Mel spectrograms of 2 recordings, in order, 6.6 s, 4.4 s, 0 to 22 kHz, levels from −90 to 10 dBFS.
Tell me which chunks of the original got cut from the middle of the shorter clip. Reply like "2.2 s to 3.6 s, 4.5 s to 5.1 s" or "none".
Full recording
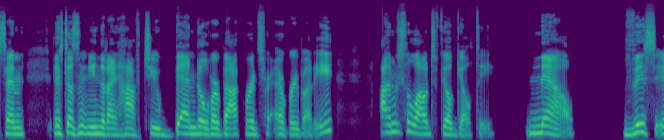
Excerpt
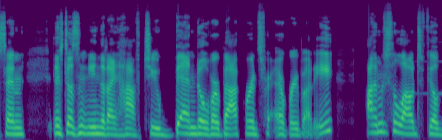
3.5 s to 3.6 s

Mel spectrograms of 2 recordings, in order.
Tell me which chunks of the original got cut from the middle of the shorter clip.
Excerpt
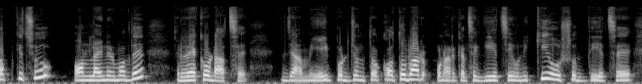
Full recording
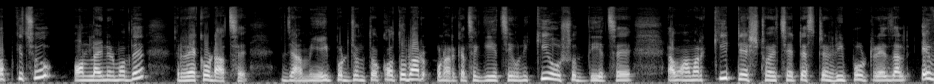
none

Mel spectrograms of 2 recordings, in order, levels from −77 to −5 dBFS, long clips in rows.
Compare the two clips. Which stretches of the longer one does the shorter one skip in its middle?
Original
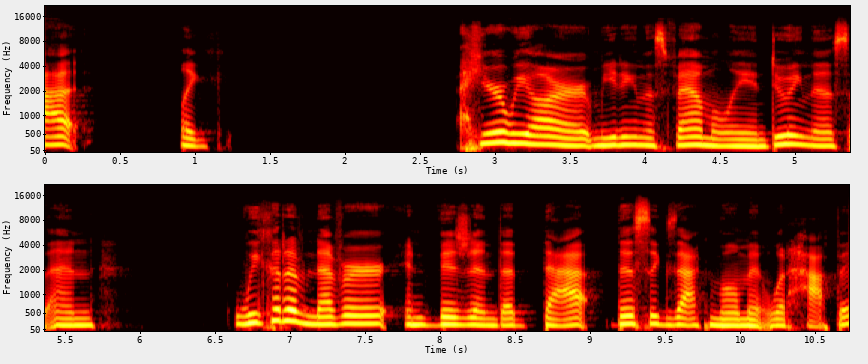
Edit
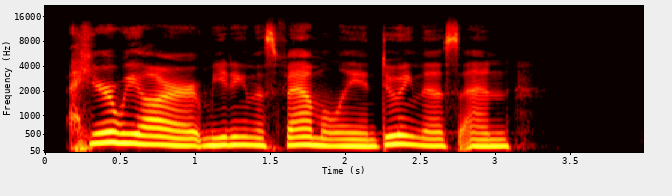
none

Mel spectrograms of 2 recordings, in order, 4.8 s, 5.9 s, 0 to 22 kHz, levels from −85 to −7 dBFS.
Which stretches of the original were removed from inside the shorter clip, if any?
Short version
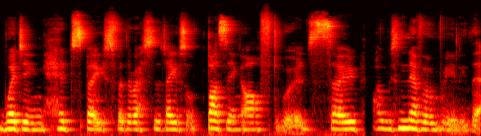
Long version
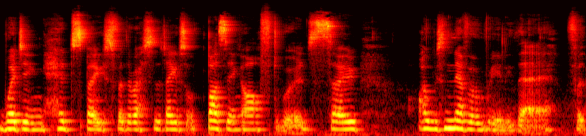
3.8 s to 4.2 s

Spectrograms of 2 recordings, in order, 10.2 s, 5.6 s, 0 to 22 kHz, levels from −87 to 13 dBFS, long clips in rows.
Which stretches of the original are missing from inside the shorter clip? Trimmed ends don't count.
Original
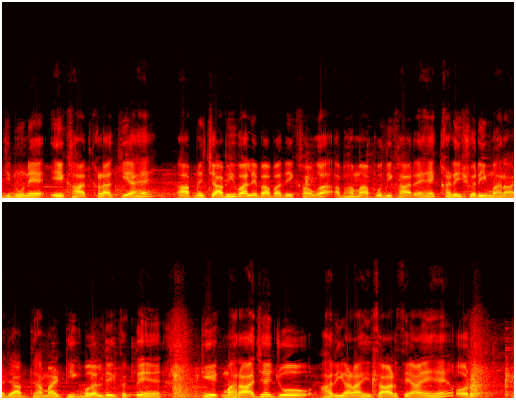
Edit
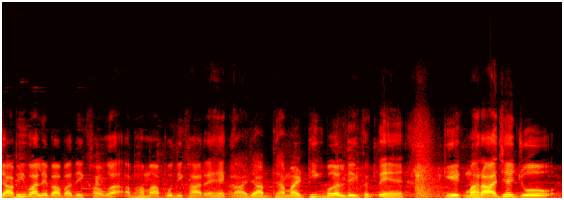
4.4 s to 5.0 s

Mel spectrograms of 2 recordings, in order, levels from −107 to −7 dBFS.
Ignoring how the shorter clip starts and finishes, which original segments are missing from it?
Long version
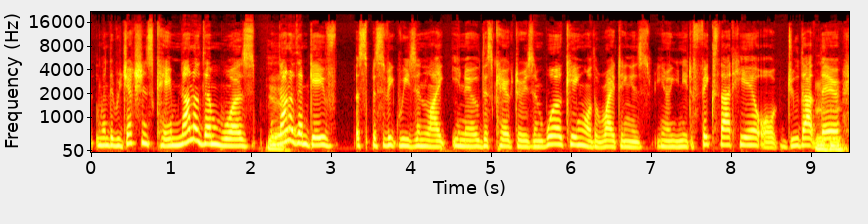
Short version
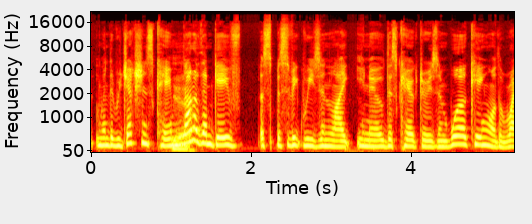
1.1 s to 2.3 s

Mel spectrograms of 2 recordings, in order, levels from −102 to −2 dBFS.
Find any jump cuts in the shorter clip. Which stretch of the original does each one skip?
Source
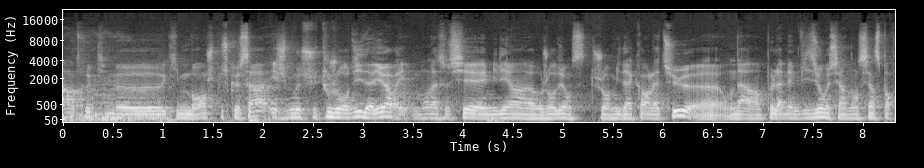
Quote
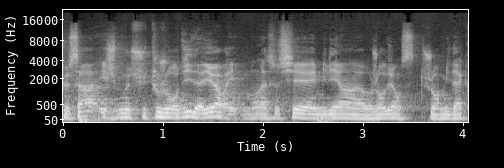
none

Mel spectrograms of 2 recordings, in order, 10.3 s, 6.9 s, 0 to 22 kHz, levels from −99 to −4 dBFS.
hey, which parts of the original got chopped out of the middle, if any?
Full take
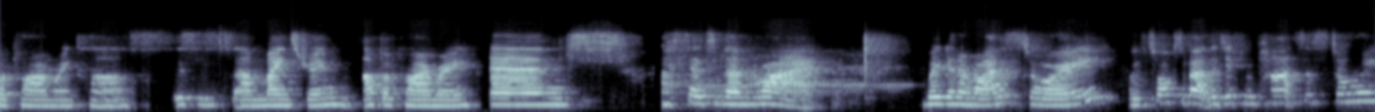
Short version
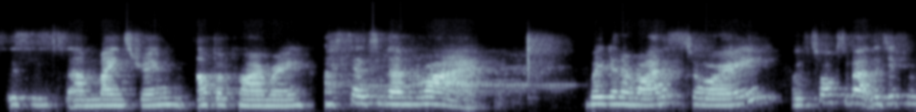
3.5 s to 4.8 s

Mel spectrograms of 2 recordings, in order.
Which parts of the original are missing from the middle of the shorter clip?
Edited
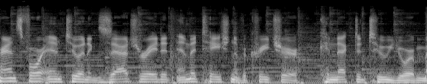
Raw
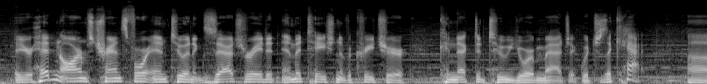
4.1 s to 4.3 s

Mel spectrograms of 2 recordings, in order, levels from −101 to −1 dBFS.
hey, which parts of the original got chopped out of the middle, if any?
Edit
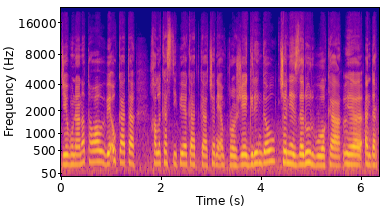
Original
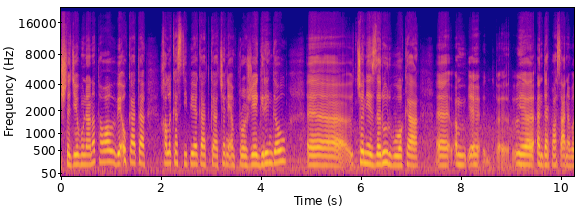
4.5 s to 5.9 s, 7.1 s to 9.0 s

